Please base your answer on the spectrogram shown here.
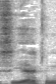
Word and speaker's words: Siakam: A lot of people pronounce it differently. I think Siakam is the correct pronunciation.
